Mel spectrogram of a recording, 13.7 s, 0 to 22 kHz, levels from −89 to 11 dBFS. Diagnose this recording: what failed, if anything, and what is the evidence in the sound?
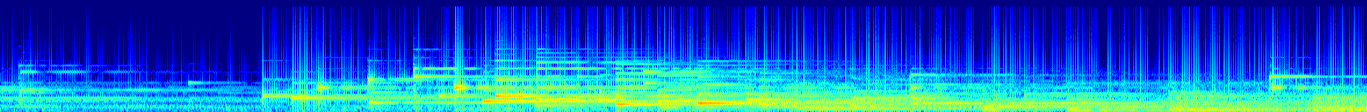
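A block size mismatch, truncated, at the driver or buffer stage. A steady buzz at 43.1 Hz runs through the whole clip. The audio plays 1.12 times fast at about normal pitch. Each block's tail is dropped, which fits a 1024-sample read.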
